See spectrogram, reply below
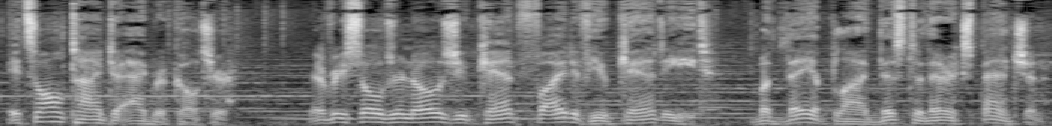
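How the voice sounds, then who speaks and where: An actor playing an earnest, thoughtful veteran soldier superhero in a video game, speaking in measured declarations. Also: male voice, low voice, sing-song, music in the background. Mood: earnest, eager.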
